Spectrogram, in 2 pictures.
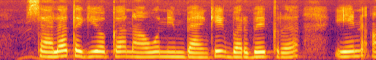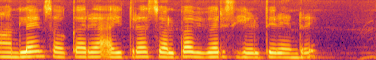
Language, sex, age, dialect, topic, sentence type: Kannada, female, 18-24, Northeastern, banking, question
